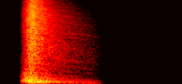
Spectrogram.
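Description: Whoosh sound effect for an animated logo reveal. It is a single sudden rush with a deep undertone, starting about a quarter second in and fading over about a second before cutting off.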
